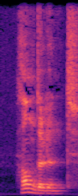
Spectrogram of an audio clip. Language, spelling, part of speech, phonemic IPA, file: Dutch, handelend, verb / adjective, /ˈhɑndələnt/, Nl-handelend.ogg
- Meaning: present participle of handelen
